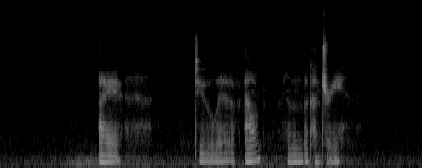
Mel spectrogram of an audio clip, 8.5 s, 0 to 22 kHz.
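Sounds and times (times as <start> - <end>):
low rumble of thunder in the countryside: 1.4 - 2.5
speech: 2.0 - 2.5, 3.9 - 6.9.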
